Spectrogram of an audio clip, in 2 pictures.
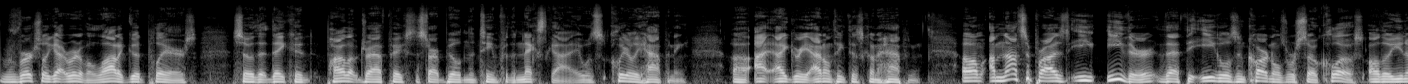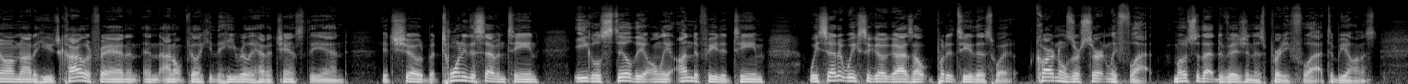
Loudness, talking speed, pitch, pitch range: -15 LUFS, 250 wpm, 120 Hz, 110-140 Hz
